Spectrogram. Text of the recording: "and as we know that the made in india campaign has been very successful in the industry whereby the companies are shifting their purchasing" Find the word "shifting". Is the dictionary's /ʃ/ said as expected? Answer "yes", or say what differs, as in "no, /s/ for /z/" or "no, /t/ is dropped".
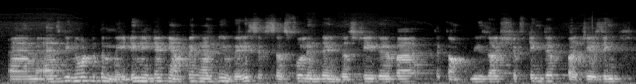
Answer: yes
